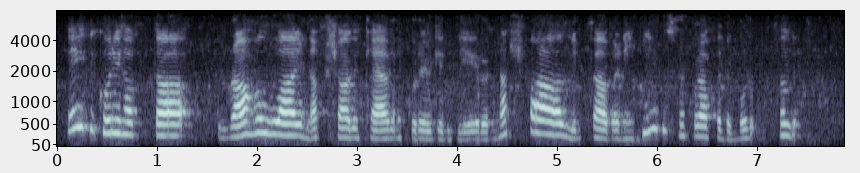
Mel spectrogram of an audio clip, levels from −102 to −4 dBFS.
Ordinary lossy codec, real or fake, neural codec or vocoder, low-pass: Opus, 24 kbps; fake; vocoder, 22.05 kHz, 80 mel bands, HiFi-GAN; 7.2 kHz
